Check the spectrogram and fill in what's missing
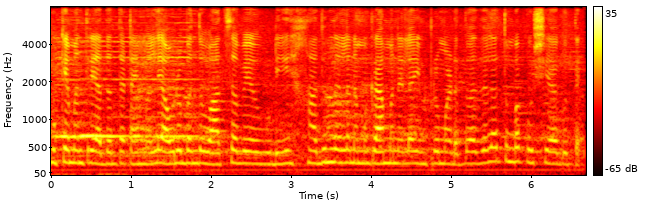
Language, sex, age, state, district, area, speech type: Kannada, female, 30-45, Karnataka, Mandya, rural, spontaneous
